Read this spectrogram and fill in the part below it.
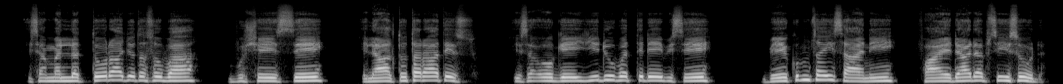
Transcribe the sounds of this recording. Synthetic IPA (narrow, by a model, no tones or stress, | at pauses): ʔɪsɐmɐlːɐt̪ːo̞ːɾaːd͡ʒɔt̪̬ɐs̬ɔbaː | bʊʃe̞ːsːe̞ː | ʔɪlaːlt̪ɔt̪ɐɾaːt̪esːʊ̥ | ʔɪsɐɔɡe̞ːjːiːd̪uːbɐt̪ːɪd̪e̞ːbɪse̞ː | be̞ːkʊmsɐɪsaːniː | faːʔɪd̪aːᶑɐbsiːsuːᶑɐ̥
